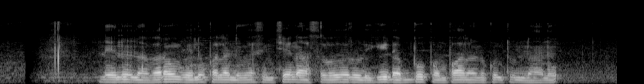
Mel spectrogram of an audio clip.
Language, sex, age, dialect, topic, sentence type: Telugu, male, 25-30, Central/Coastal, banking, statement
